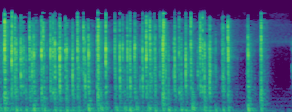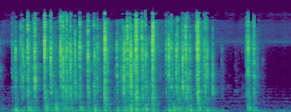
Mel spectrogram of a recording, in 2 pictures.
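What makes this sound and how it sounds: Both hands tap the round white keycaps of a light blue plastic retro Ubotie keyboard with their fingertips. The result is rapid, dense bursts of bright, clacky key clicks over a low thocky body. The typing pauses briefly near the middle and again near the end, with a few isolated taps in between.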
